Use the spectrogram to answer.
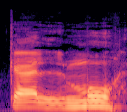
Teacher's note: Lidah kita naik ke ataupun tekan pada langit depan ataupun gusi atas, gigi atas tu Kalmuhl. Tekan dan bunyikan l tanpa melepaskan tekanan lidah pada gusi.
